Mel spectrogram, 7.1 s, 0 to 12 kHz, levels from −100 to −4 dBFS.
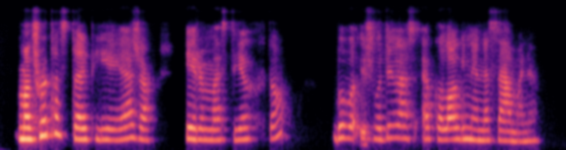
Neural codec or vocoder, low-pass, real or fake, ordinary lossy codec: codec, 16 kHz, 1 kbps, X-Codec, WavLM features, trained on Multilingual LibriSpeech; 7.2 kHz; fake; Opus, 32 kbps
